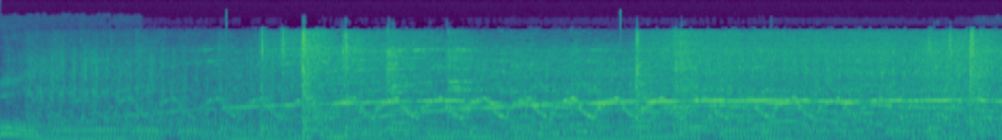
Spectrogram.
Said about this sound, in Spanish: Ahí aparecen todos los coches de la poli persiguiendo a Thelma y Luis.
